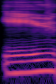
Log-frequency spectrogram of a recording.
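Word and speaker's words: いう: Notice she says yu instead of iu. That's uh something uh done with the word yu or iu where you pronounce it with more of a y than the than the uh e sound iu.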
